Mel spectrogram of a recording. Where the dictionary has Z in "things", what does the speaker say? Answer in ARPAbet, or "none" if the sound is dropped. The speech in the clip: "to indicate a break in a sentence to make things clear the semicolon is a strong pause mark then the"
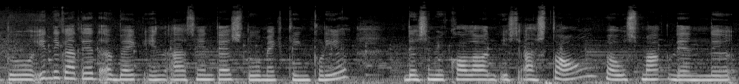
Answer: none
